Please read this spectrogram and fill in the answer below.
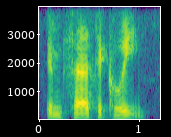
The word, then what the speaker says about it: emphatically: emphatically emphatically ph هنا تنطق k f s ph تنطق f خلاص كده طيب والسي اللي في وسط الكلام بتنطق k فاسمها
